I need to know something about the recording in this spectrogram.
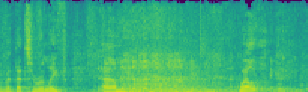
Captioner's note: laughter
